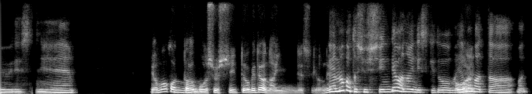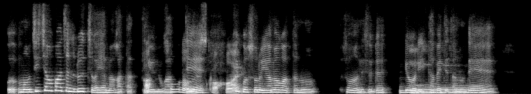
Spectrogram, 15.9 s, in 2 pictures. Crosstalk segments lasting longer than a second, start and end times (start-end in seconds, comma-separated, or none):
10.1-11.7, 14.1-15.3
